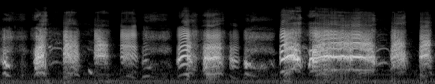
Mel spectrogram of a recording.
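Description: A girl's high-pitched laughter in quick repeated bursts, rising into one long, loud shriek of laughter about three seconds in.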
